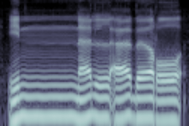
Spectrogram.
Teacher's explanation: Nah di sini ada alif lam qamariyah dibaca jelas, kemudian ada ba sukun ya maka dimunculkan sifat qalqalahnya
